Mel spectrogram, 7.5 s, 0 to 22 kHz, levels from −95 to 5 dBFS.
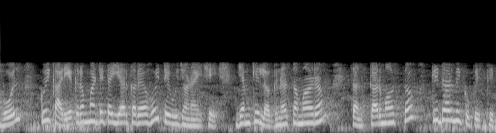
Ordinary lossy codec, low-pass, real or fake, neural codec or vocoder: none; 3.6 kHz; real; none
